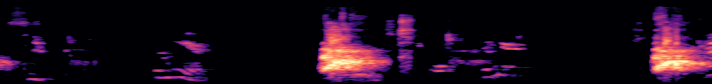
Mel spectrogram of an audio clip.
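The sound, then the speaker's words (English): A dog named Fido barks loudly, two sharp barks spaced a couple of seconds apart, with quieter murmuring sounds in between. “You're barking at the cat, maybe.”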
